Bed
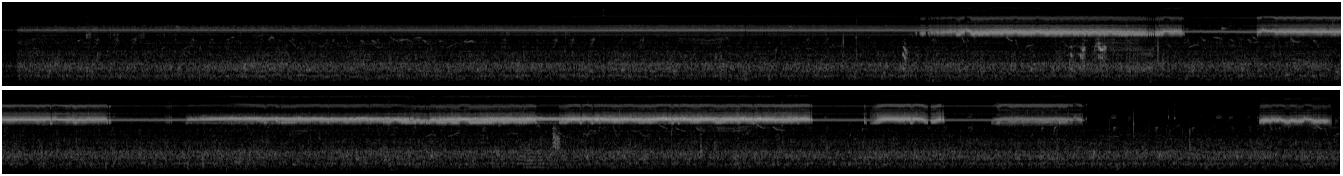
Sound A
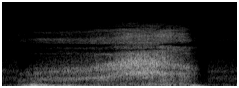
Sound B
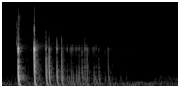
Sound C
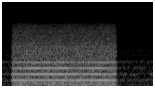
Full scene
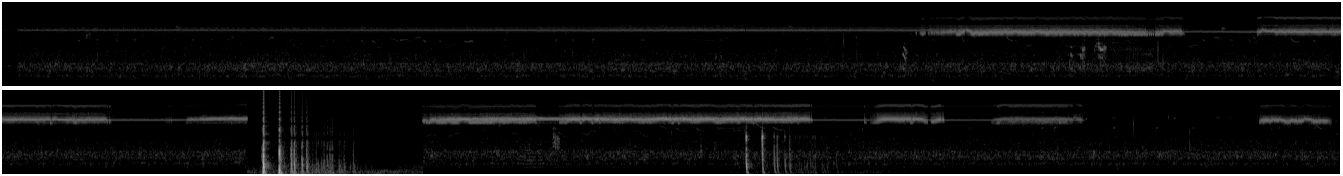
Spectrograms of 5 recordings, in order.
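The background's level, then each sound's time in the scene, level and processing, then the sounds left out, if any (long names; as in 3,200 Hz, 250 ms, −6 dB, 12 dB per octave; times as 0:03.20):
bed −8 dB
0:15.84: overwrite with B −3 dB + decimation without filtering 21×
0:20.67: mix in B −14 dB
not used: A, C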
